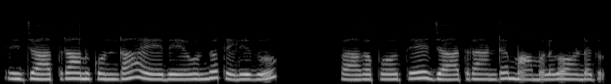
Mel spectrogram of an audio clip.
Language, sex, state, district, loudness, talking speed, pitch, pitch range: Telugu, female, Telangana, Karimnagar, -26 LUFS, 110 wpm, 245 Hz, 235-265 Hz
